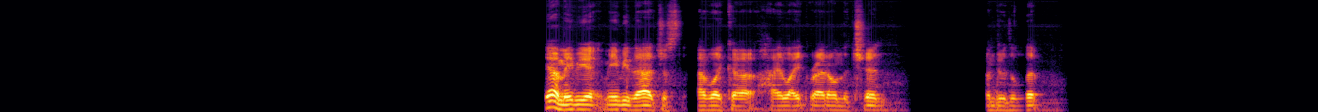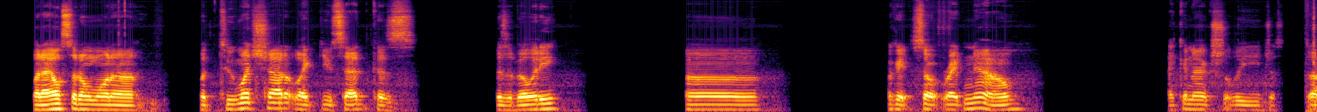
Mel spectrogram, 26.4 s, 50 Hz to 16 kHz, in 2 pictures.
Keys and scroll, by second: 6.3 ctrl+z, 13.0 ctrl+z.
